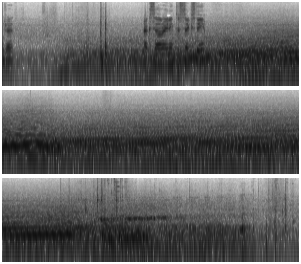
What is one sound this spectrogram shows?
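A truck engine roars loudly from inside the cab as the truck speeds up, then eases off.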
